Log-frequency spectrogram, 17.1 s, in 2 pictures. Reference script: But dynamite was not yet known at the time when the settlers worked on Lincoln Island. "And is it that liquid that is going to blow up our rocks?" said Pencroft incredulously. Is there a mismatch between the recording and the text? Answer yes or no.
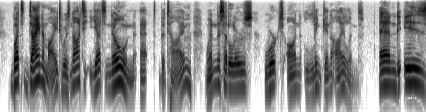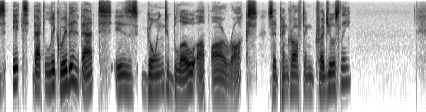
no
